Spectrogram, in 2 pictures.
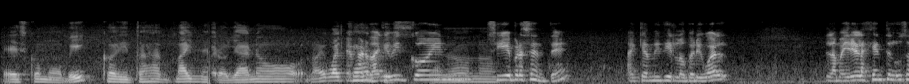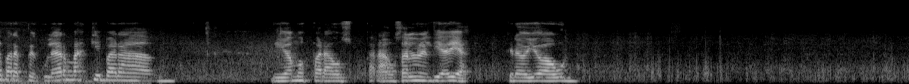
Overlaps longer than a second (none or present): present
